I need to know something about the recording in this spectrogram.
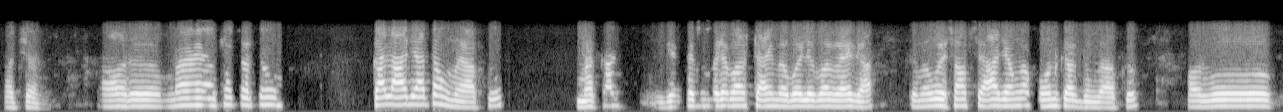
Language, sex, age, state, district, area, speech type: Urdu, male, 60+, Maharashtra, Nashik, urban, conversation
